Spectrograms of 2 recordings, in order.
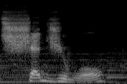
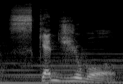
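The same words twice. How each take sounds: First: The word begins with an sh sound. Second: The word begins with an sk sound. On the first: The speaker calls it wrong. "not schedule" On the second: The speaker calls it right. "Sk schedule"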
